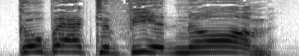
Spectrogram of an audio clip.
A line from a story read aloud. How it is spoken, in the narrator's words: someone yelled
